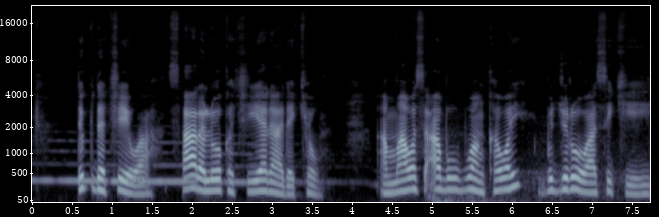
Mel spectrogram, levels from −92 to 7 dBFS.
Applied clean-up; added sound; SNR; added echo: none; Thump, thud; 18 dB; none.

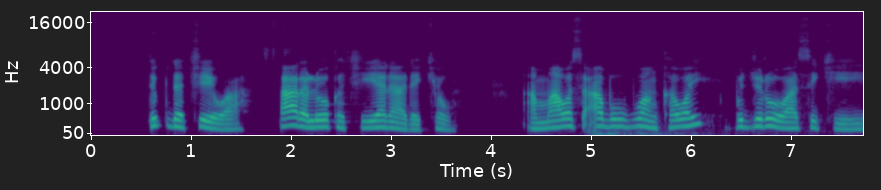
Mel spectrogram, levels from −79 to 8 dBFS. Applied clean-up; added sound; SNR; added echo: neural mask model DeepFilterNet 3.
